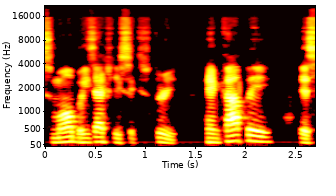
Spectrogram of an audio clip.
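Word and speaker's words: Hincapié: How do you pronounce Hincape? Hincape.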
